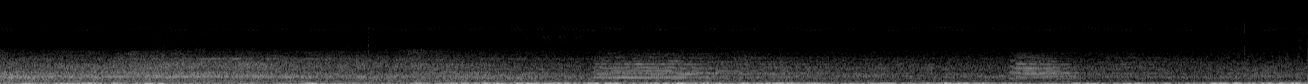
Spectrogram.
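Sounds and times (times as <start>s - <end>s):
distant freight train rumble: 0.0s - 13.0s
locomotive horn: 5.9s - 7.6s, 10.1s - 11.3s.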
